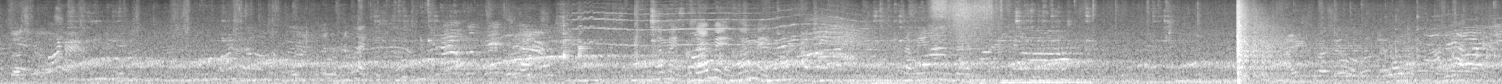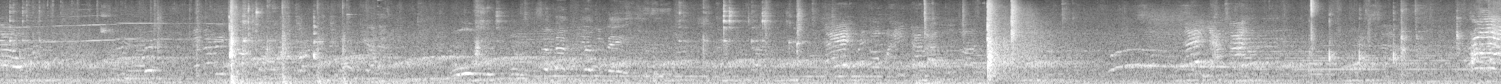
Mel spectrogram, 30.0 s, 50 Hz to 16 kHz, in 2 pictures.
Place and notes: A group of kids throwing bang snaps in the street celebrating Year of the Dog.
Street sounds in Chinatown, NYC.
Zoom H6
